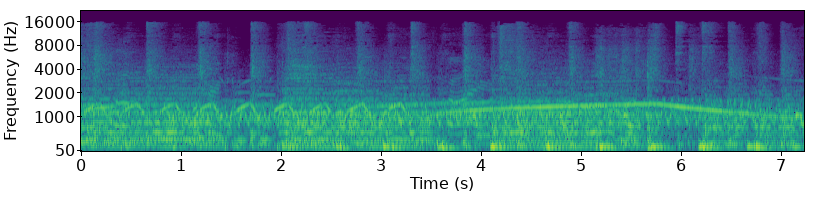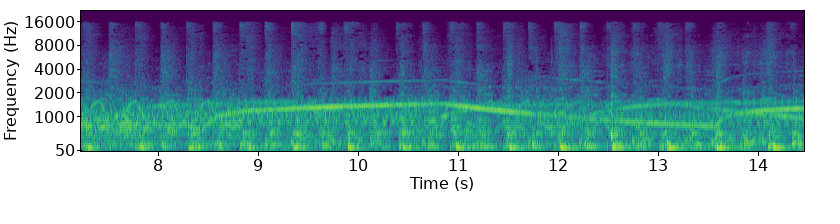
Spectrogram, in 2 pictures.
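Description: A marching band's brass and drums playing, with a steady drumbeat, while a siren sounds over it: a quick repeated yelp at the start, then a slow wail that rises and falls about every five seconds.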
